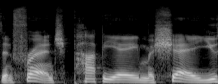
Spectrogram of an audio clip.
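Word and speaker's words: papier-mâché: it here good go papier mache is the correct spelling and pronunciation in French Laff isn't correct anywhere it's a very good point you're right what happens is that the again that we're talking about convention convention in English is as pronounced paper mache even though it's spelled papier-mache English what you're saying is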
